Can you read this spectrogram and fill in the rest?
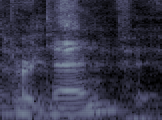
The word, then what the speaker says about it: Verden: V-E-R-D-E-N. – So Verden? – And in German, you pronounce the V like an F in English.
